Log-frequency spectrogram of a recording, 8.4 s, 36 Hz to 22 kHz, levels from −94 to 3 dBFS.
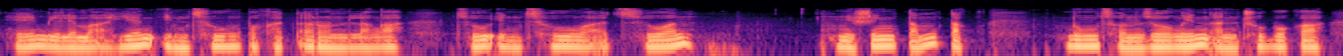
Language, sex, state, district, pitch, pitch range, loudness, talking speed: Mizo, male, Mizoram, Aizawl, 110 Hz, 105-115 Hz, -18 LUFS, 155 wpm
